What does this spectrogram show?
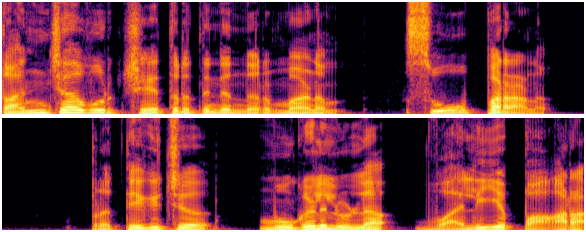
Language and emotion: Malayalam, surprised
